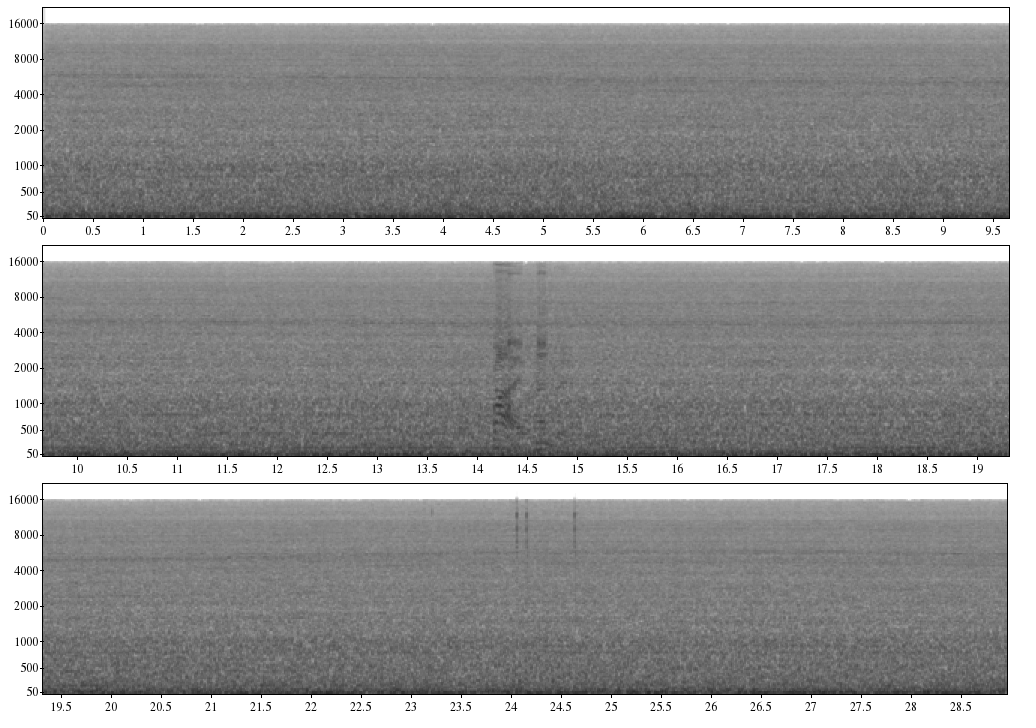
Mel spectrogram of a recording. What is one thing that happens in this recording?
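Jet engines roar steadily through the aircraft cabin.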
